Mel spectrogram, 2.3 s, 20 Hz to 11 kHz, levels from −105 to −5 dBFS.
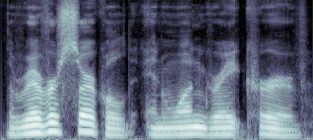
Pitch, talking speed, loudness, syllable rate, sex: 120 Hz, 180 wpm, -18 LUFS, 5.0 syllables/s, male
